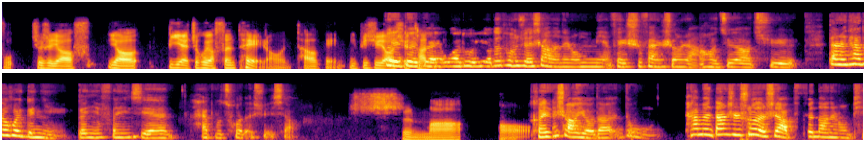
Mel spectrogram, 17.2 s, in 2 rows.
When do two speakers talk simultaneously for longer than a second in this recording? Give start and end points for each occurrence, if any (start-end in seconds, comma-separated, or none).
none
